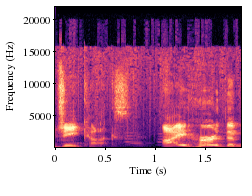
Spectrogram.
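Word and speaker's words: GQuuuuuuX: Let's talk about G-Cucks. And yes, we will pronounce it as G-Cucks. Not because it's funny. Well, okay, because it's funny to call it G-Cucks.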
